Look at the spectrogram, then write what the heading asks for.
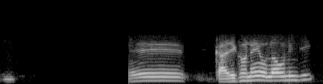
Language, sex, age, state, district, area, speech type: Assamese, male, 18-30, Assam, Udalguri, rural, conversation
